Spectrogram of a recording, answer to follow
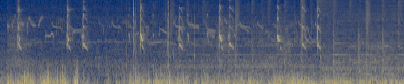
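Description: Wild birds calling: many short, sharp, high calls sliding down in pitch, several a second in clusters, over a low rumble. Soft music tones come in near the end.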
